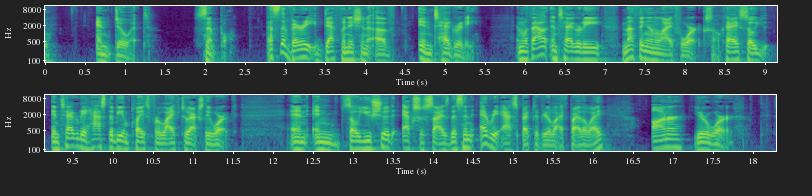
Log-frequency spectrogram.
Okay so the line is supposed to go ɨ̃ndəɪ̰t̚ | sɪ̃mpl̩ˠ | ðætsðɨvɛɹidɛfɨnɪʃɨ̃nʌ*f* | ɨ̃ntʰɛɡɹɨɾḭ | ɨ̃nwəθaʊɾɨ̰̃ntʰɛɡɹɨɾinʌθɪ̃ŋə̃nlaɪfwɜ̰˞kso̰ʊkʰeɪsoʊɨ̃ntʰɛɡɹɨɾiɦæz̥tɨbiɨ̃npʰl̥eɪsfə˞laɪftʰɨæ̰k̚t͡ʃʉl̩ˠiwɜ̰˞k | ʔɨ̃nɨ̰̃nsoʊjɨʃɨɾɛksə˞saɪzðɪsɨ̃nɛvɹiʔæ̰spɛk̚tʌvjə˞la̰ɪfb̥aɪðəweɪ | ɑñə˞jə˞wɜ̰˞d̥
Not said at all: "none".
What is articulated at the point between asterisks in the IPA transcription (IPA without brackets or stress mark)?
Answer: v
